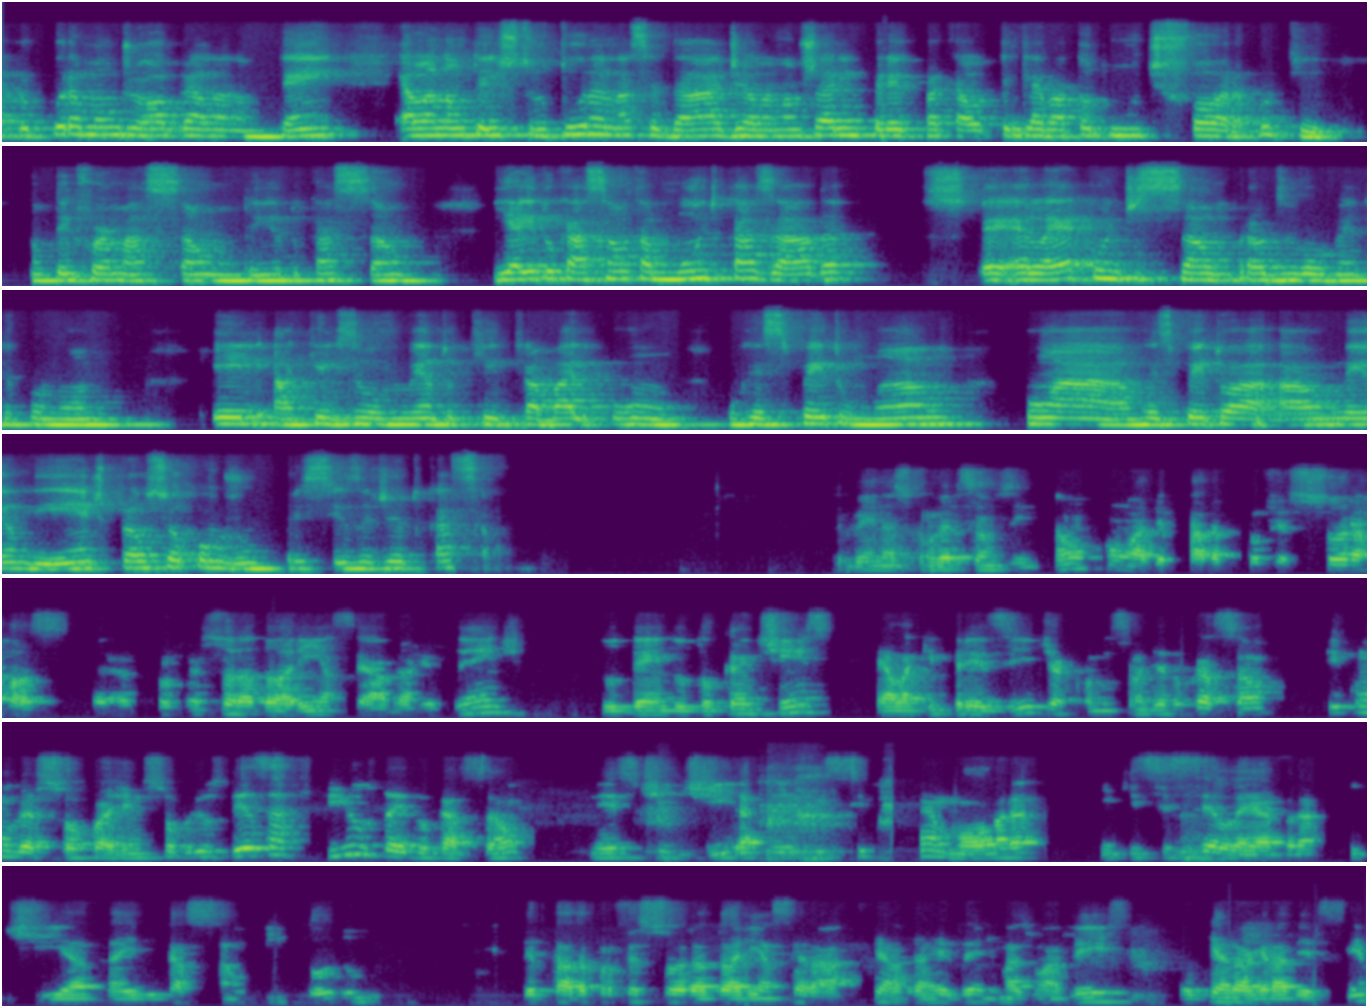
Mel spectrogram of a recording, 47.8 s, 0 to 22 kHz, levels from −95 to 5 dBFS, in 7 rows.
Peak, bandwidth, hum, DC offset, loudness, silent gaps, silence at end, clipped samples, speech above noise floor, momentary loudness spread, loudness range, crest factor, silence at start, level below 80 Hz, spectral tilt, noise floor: -2 dBFS; 12.5 kHz; none; under 0.1%; -17 LUFS; none; 0 s; under 0.1%; 71 dB; 16 LU; 11 LU; 14 dB; 0 s; -60 dBFS; -6 dB/octave; -87 dBFS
